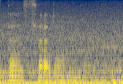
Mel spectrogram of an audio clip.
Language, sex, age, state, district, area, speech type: Kannada, female, 45-60, Karnataka, Bellary, urban, spontaneous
